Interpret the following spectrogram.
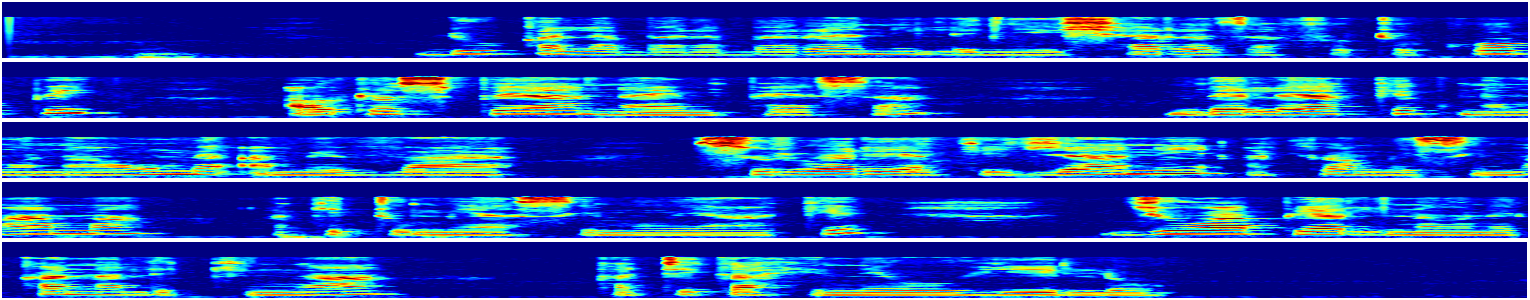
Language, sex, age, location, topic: Swahili, female, 25-35, Kisumu, finance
